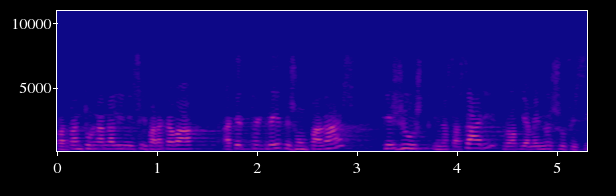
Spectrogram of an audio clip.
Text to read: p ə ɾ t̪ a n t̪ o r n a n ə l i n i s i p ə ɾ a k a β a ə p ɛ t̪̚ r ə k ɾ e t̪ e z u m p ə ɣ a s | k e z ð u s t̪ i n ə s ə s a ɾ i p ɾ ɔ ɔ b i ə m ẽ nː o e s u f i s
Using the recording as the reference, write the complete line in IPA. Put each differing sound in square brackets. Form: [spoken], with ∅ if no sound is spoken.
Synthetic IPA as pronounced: p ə ɾ t̪ a n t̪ [u] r n a n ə l i n i s i p ə ɾ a k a β a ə [k] ɛ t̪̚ r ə k ɾ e t̪ e z u m p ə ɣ a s | k e z [ʒ] u s t̪ i n ə s ə s a ɾ i p ɾ ɔ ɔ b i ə m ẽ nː o e s u f i s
